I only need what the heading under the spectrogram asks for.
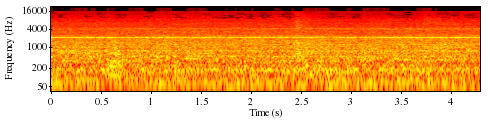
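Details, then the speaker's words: HIP T-Series high-pressure pump on a test bench, motor holding operating pressure before stepping through three set points with measurements: steady even rush with a thin constant high tone, no pulsing or knocking; normal operation. "At this point, the system's pressurized, and we're really just going to maintain that pressure. We're going to set through three different set points."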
